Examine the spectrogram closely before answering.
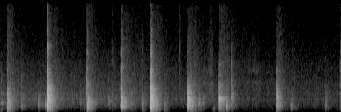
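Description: Sailing winch drum turned by hand, its ratchet pawls giving sharp metallic clicks, about ten of them at uneven spacing.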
